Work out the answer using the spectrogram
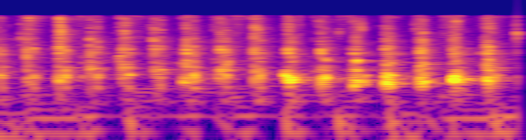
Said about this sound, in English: I'm just trying to be careful not to get my eggshells in there. So I'm going to give this a whip.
